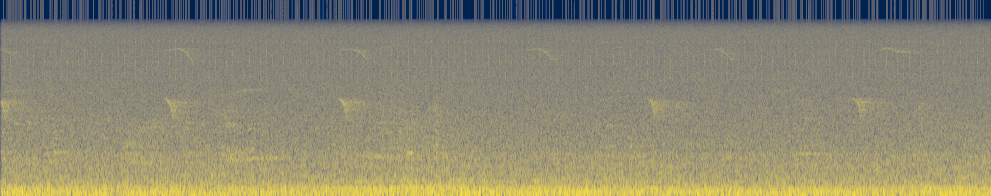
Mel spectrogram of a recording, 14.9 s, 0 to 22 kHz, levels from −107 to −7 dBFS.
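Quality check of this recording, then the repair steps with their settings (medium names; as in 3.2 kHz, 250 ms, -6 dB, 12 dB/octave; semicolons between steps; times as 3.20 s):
crackle 44 per s -23 dBFS
6.16 s: pop
9.80 s: pop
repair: de-click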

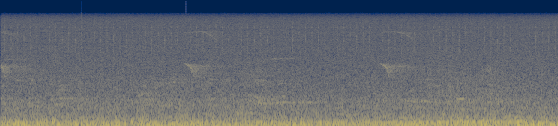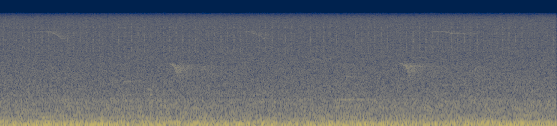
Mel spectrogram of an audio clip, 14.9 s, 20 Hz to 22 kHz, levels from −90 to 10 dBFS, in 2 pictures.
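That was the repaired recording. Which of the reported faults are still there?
nothing left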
